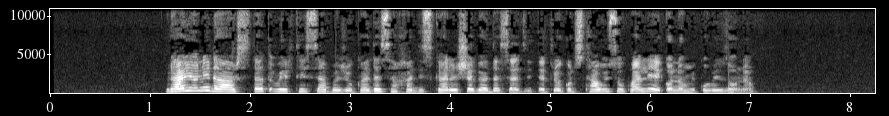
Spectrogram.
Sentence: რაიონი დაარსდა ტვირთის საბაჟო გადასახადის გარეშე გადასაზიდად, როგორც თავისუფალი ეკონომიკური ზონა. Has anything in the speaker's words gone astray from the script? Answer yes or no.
no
